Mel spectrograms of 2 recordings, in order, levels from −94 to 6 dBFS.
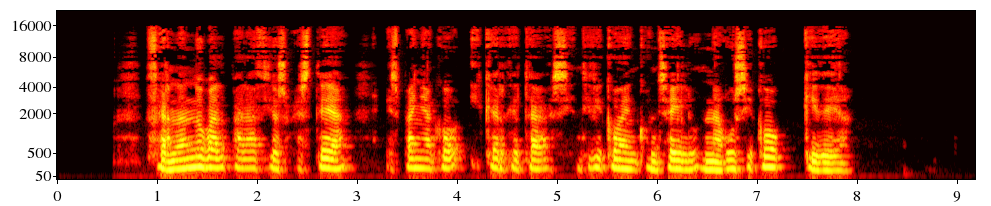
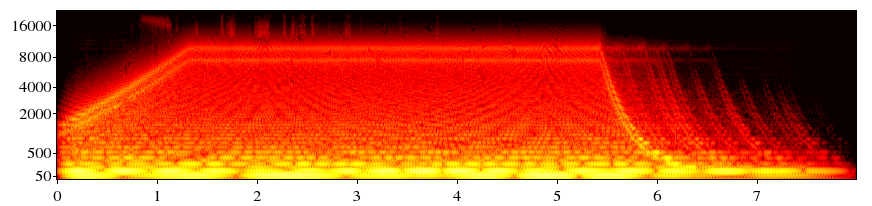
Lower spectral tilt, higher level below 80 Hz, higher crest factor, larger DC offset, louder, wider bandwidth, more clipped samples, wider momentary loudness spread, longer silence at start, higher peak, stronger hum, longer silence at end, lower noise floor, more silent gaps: second, -4.5 dB/octave vs -7 dB/octave; second, -54 dBFS vs -18 dBFS; first, 18 dB vs 10 dB; second, under 0.1% vs 0.7%; second, -18 LUFS vs -15 LUFS; first, 16 kHz vs 11.5 kHz; neither; about the same, 9 LU vs 8 LU; first, 0.7 s vs 0 s; about the same, -2 dBFS vs -4 dBFS; neither; first, 1.25 s vs 0.2 s; first, -87 dBFS vs -34 dBFS; neither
